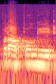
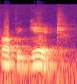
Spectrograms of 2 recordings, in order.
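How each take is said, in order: First: The second syllable has a full 'o' vowel. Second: The second syllable has a weak, reduced vowel. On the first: The speaker calls it wrong. "इसको अक्सर लोग प्रोपोगेट कहते हैं, जो गलत word है" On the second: The speaker calls it right. "ये लफ्ज़ होता है प्रोपिगेट"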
